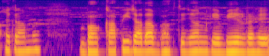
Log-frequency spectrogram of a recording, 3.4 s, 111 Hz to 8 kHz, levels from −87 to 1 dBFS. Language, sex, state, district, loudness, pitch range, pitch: Maithili, male, Bihar, Madhepura, -18 LUFS, 155-170 Hz, 160 Hz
